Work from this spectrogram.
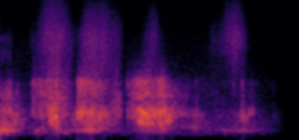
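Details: Cat giving four short, harsh, drawn-out cries in quick succession, each about half a second long, the last one softer and trailing off into silence.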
